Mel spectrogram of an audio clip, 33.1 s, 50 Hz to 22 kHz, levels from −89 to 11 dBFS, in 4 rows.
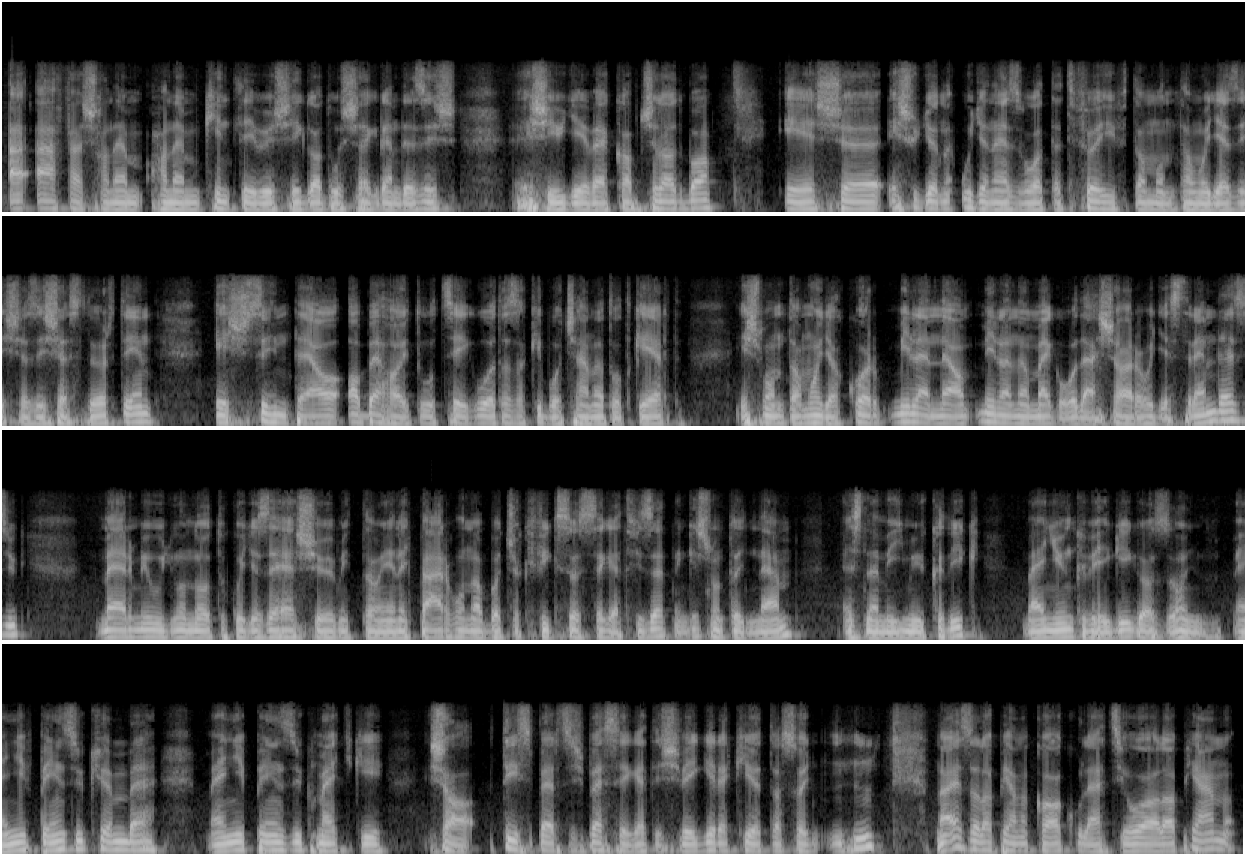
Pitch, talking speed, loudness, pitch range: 95 Hz, 180 wpm, -20 LUFS, 90-105 Hz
